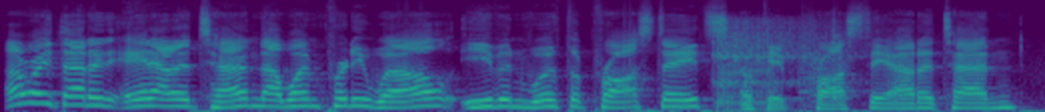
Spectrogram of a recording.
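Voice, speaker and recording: A man's voice: high-pitched, brisk, background noise. A man hosting a casual livestream story game, reading aloud and commenting with playful mock-exasperation. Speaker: streamer hosting a chat story-writing game. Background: background music.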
